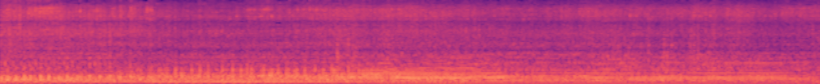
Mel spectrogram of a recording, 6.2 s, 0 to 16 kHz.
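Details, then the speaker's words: 2003 Murray single-stage two-stroke snowblower, first run in 5 years, cutting a path beside the garage: crisp, even buzzing beat, easing only slightly as it works through snow. Runs clean and healthy under load. "well she's a runner um even cut all the way path up the side of the garage into uh uh Summer Kitchen where she's going to be sitting"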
